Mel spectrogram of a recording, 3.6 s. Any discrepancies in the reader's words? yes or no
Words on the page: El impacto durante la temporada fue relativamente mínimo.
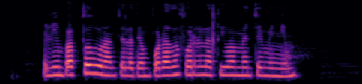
no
